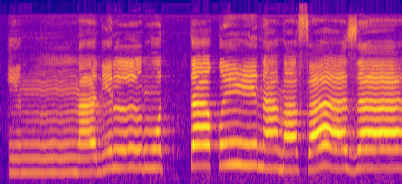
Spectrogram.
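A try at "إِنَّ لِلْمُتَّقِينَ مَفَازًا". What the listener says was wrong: Ya, qafnya tebalkan. Jangan karena tipiskan qafnya jadi kurang tebal. Qafnya tetap tebal, taknya tipiskan.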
